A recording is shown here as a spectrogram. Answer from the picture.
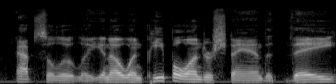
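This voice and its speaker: With a slight New Jersey accent, a man talks at a moderate pace and with ordinary pitch variation. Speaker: entrepreneur and pilot. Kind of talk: radio interview.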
